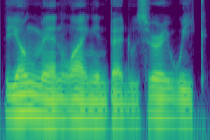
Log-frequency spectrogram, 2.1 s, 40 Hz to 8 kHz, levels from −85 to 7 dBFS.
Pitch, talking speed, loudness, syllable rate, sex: 95 Hz, 255 wpm, -16 LUFS, 5.5 syllables/s, male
